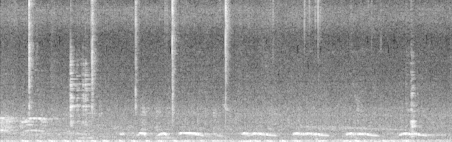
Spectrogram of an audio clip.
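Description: A bird calling: a run of about seven short, evenly spaced calls on much the same pitch, starting about two seconds in, with a few sharp clicks scattered through.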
